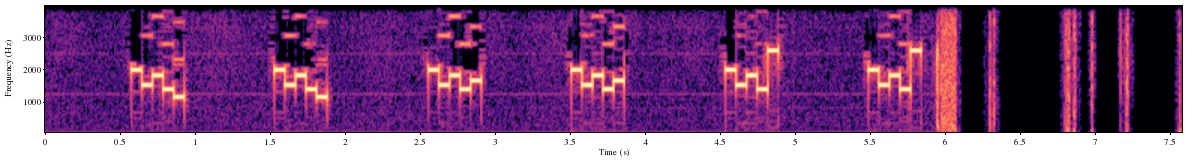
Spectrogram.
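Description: Five-tone selective call (ZVEI), heard as quick runs of five tones, tones of about 70 ms. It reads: 85742 85742 85746 85746 85744 85744
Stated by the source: ZVEI five-tone selective call received by SDR.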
